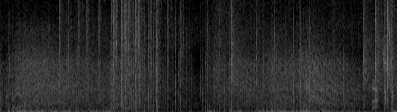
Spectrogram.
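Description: Gunfire crackles in sharp bursts in the distance.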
